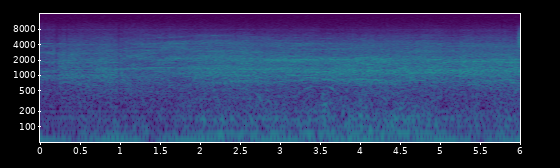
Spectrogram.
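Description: Audience applauding and cheering, swelling gradually.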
